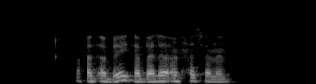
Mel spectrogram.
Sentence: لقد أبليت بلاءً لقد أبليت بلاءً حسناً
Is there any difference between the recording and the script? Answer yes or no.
yes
